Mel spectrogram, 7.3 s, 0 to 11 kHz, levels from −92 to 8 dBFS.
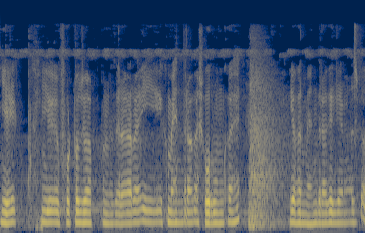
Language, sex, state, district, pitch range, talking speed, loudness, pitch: Hindi, male, Bihar, Vaishali, 150-155 Hz, 195 wpm, -18 LUFS, 155 Hz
